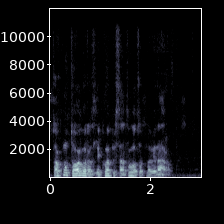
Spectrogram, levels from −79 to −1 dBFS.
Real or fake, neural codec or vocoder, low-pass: fake; autoencoder, 48 kHz, 128 numbers a frame, DAC-VAE, trained on Japanese speech; 10.8 kHz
